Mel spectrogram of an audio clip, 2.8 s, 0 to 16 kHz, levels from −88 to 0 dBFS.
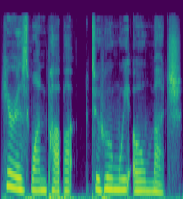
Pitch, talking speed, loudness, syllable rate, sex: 190 Hz, 195 wpm, -15 LUFS, 5.2 syllables/s, female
